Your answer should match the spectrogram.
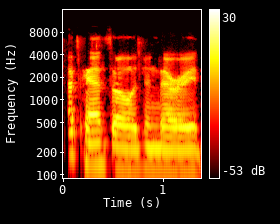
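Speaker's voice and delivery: ordinary delivery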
